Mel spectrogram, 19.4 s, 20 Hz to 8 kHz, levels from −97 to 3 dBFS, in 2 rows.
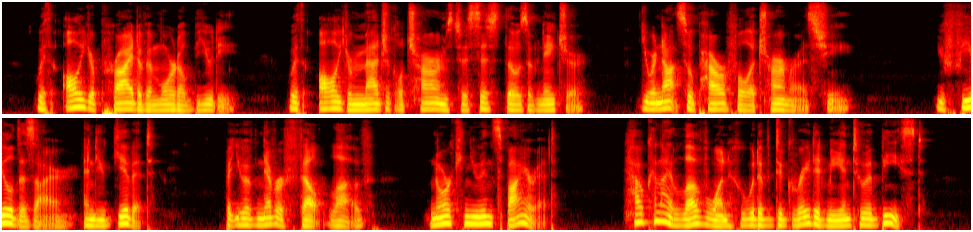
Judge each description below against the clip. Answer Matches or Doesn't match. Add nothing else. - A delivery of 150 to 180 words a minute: Matches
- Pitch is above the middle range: Doesn't match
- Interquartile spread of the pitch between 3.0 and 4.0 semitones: Matches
